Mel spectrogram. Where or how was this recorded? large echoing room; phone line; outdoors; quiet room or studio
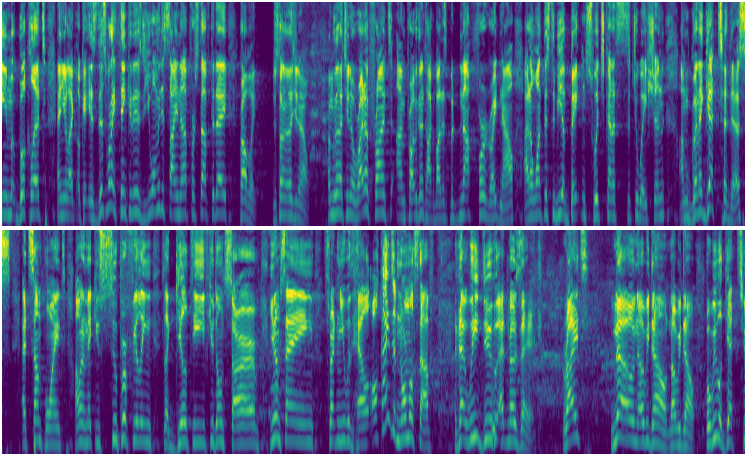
large echoing room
